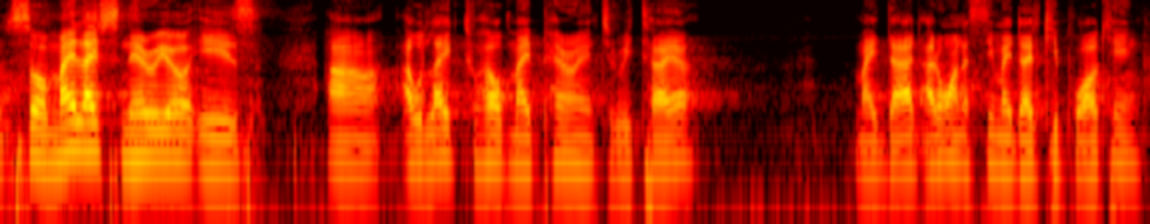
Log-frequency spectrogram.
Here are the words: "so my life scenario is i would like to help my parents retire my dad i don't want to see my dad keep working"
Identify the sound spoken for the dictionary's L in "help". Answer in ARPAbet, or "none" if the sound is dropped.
L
